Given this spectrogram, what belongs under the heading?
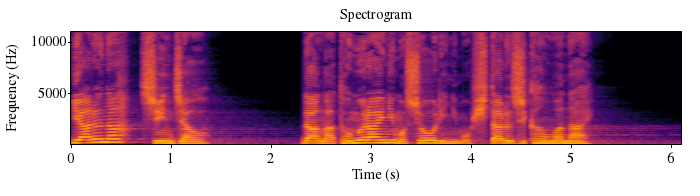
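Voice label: voice over, Japanese; Game Outro; bloom minigame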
